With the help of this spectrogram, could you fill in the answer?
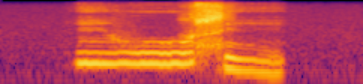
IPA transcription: i˦ β uː˦ s i˨

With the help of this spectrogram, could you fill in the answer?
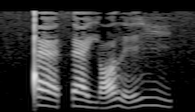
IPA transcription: ǃ æ˦˨ θ æ˦˨ j ɒ˩˥ ð e˩˥ ɣ i˦˨

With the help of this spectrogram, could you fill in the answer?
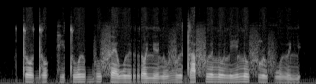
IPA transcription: t o˨ d o˨ k i˨ t w ɯ˧ b u˧ f ɛ˨ w ɯ˨ r o˨ lʲ o˨ l u˧ v ɯ˨ d a˧ f ɯ˧ l u˨ l i˦ l u˧ f ɭ u˨ f w ɯ˨ lʲ

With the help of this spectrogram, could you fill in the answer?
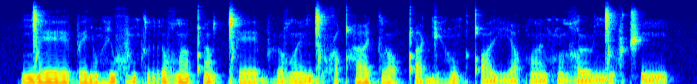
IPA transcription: ŋ͡ǀ eː p e j ũ ɦ i xʷ ɦ ũ k r u ʁʷ ĩ qʼ ĩ w ǀʰ eː bʱ ɯ ʁʷ ĩː ɡ͡ǀ e xʷ ø qʰ iː k l o w qʼ i ɡ i ɦ ũ k qʼ o j iː qʷ ĩː xʷ ĩ ʁ ɯː ŋ͡ǀ e xʷ t͡ʃʼ ĩ

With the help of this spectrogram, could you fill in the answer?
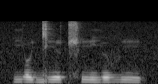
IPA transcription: j o ɟ i ʈ͡ʂʰ i j ɯ v i

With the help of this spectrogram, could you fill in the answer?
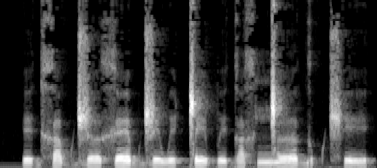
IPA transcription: e ɡ x a b ɖ͡ʐ ɜ x ɛ b ɖ͡ʐ e w e ǁ e p e ɡ a x ŋ͡ǁ ɜ ɡ ə p ʈ͡ʂʰ e

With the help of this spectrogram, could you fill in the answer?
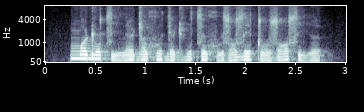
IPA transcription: m ɔ˥ ɖ o˦ t͡s i˩ l ɛ˨ ɖ a˦ xʷ ɛ˦ ɡ ɛ˨ ɖʱ ɯ˦ t͡s ɛ˦ xʷ ɯ˩ z ɔ˥ z e˥ t o˨ z ɔ˥ s i˨ ə̯

